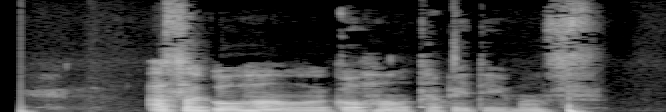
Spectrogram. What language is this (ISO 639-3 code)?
jpn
